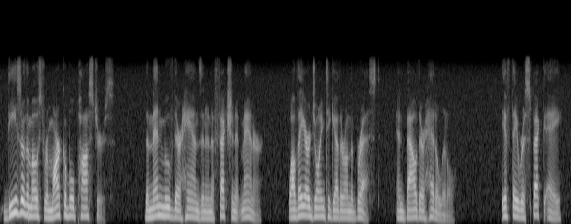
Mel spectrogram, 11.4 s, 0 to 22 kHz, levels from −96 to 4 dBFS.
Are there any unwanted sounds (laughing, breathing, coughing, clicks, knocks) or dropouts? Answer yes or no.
no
